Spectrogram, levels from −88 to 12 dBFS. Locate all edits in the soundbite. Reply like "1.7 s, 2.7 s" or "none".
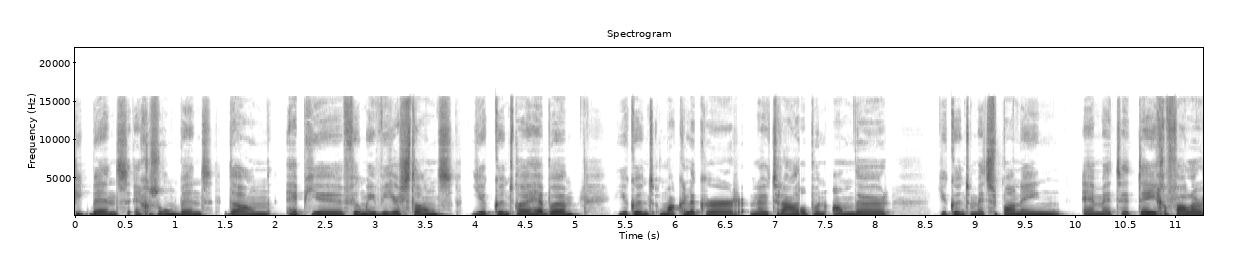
1.4 s, 3.9 s, 4.4 s, 5.8 s, 7.2 s, 9.0 s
